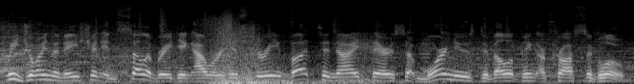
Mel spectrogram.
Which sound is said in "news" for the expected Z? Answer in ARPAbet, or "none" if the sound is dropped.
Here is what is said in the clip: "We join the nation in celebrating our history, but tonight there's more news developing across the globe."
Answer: Z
